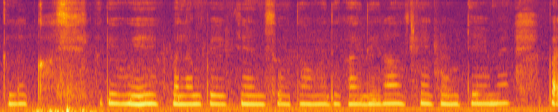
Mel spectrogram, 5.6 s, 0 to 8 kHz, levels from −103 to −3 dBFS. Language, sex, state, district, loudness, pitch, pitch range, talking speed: Hindi, female, Bihar, Sitamarhi, -17 LUFS, 235 Hz, 230-240 Hz, 140 wpm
